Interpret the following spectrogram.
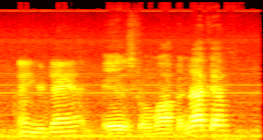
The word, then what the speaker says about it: Wapanucka: Is from Wapanucka. He continues to pronounce that Wapanucky, and I think that's just a local lore that continues that.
